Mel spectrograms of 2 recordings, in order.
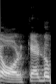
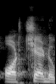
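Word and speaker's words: orchard: এটাকে অনেকে অরক্যাডও বলে। আবার অনেকে অরচারডও বলে থাকে। ঠিক আছে? Both of দ প্রোনাউন্সিয়েশনস R correct.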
